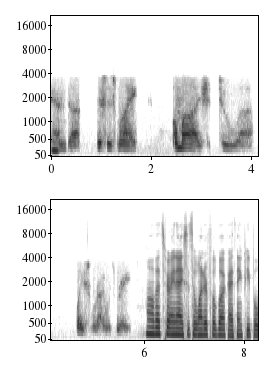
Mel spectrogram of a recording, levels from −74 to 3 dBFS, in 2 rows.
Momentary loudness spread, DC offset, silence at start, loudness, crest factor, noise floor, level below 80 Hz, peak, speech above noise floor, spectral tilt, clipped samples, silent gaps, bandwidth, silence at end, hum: 15 LU; under 0.1%; 0 s; -19 LUFS; 18 dB; -65 dBFS; -56 dBFS; -2 dBFS; 46 dB; -6 dB/octave; under 0.1%; none; 13 kHz; 0 s; none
